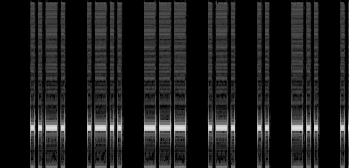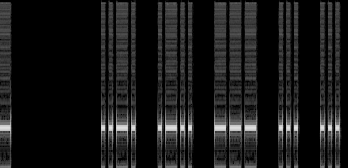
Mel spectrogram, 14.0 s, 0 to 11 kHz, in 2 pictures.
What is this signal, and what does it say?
Morse code, heard as a keyed tone, about 16 wpm, spaced as for 11 wpm, 800 Hz. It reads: FLORIDA FLOSS
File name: Prefixes / FLs & THs / FL Runs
